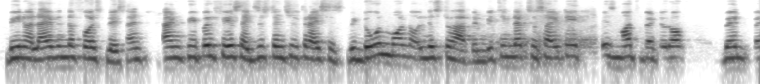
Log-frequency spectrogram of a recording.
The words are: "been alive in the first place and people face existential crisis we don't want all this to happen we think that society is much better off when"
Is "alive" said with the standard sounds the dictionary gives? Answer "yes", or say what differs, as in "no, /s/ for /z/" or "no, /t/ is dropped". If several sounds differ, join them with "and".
yes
